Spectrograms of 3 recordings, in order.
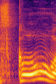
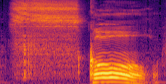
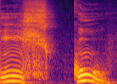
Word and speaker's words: school: Agora, repare na pronúncia. School, não é school, como o pessoal fala no Brasil, é olha o S no começo da palavra em inglês, a pronúncia é school, ok?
